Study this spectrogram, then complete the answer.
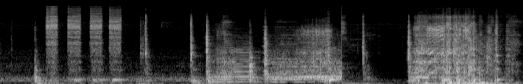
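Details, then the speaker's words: Craftsman LT1000 riding mower after an engine swap, started on battery boost with fluid sprayed in the carb and a quarter of oil: it cranks in short bursts, catches and runs evenly with no rod knock, and sounds good. "tell you what she sounds good so uh i always do that as a test so i put a quarter oil in it"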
